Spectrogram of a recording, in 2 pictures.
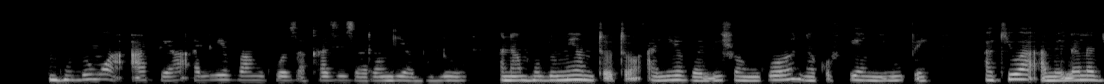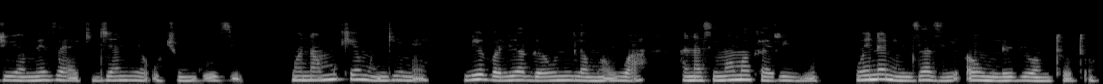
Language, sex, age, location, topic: Swahili, female, 36-49, Kisumu, health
